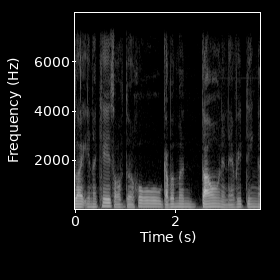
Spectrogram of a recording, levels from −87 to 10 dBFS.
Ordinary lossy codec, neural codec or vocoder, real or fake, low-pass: none; none; real; 7.2 kHz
